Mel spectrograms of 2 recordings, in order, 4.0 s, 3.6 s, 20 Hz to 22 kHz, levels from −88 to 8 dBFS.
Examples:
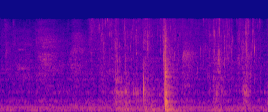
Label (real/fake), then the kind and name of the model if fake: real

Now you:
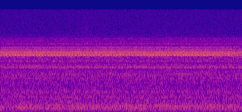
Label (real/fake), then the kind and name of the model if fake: fake, vocoder, BigVGAN v2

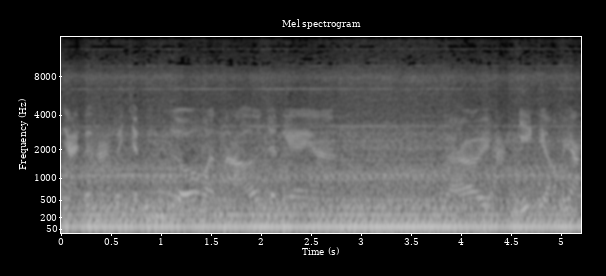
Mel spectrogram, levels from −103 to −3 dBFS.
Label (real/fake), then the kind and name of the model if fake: real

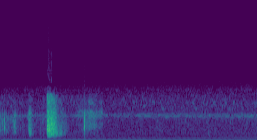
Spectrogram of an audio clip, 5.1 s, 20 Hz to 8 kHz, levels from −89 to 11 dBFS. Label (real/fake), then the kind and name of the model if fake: real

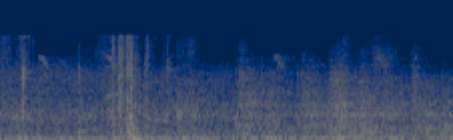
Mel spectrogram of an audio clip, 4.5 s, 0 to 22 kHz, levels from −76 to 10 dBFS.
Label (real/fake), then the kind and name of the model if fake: real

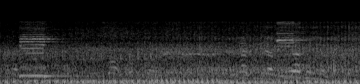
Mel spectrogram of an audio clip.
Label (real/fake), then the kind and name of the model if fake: real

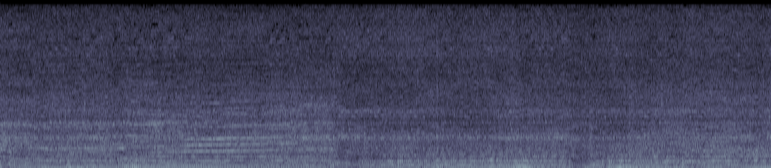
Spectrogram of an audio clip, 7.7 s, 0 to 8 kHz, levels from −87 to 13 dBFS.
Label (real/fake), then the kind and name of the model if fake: fake, codec, SNAC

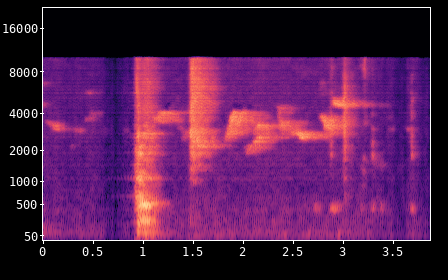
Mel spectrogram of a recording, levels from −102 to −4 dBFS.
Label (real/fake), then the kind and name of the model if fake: fake, vocoder, Vocos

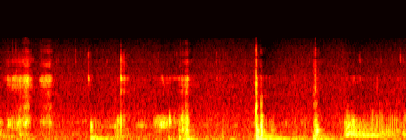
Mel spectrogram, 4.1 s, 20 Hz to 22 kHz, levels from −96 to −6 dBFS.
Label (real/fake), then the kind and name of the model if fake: real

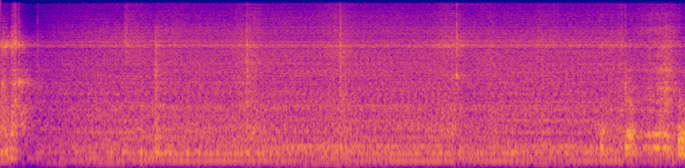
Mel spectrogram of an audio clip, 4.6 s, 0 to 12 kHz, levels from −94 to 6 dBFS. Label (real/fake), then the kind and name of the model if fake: fake, autoencoder, DAC-VAE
